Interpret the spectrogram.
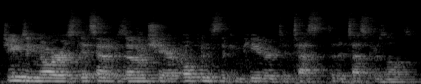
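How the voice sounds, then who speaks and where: A man reading a screenplay's stage directions aloud in a plain, even way. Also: on the high side, brisk, far from the mic. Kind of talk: reading screenplay action lines. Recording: echoey room, mic from afar, faint noise.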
